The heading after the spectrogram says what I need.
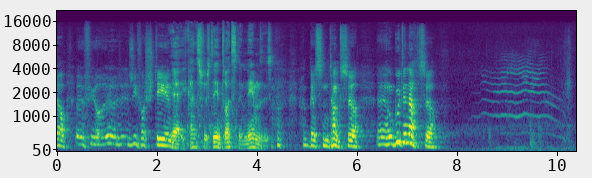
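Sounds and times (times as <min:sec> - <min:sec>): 
speech: 0:00.0 - 0:07.7
faint steady hiss: 0:00.0 - 0:10.3
young cat meowing: 0:08.2 - 0:10.3.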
